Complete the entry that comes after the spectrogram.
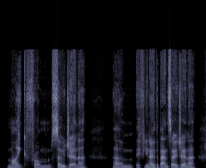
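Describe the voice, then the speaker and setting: A man with an English accent talks at a moderate pace, his medium-pitched voice fairly even in intonation. The recording is very clean with a silent background and a dry, close sound with no echo. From England. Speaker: metal musician. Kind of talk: casual interview.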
